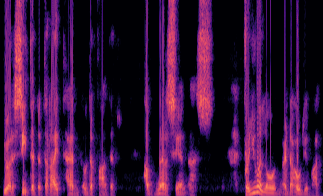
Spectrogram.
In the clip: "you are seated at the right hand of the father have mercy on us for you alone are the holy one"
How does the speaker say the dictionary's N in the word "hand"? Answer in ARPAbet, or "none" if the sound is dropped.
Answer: N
